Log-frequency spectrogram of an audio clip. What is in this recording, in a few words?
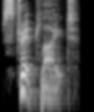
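"strip light", British English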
